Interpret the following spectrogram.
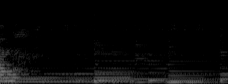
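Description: Soft pastel stick rubbed back and forth across velour pastel paper, a faint dry rubbing, over quiet background music with slowly changing held chords.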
